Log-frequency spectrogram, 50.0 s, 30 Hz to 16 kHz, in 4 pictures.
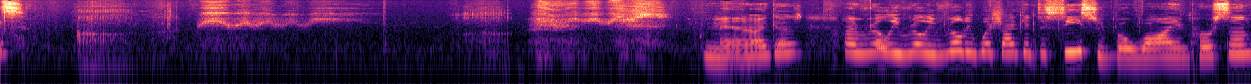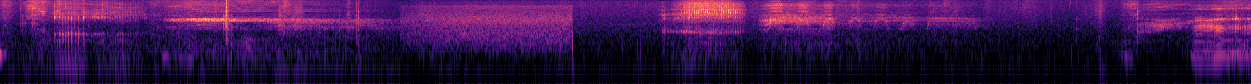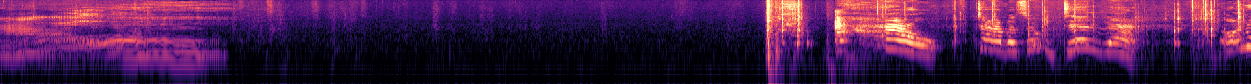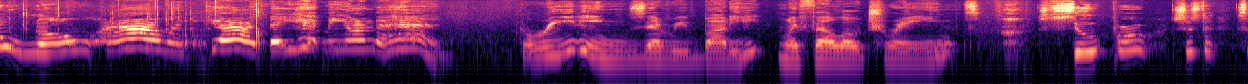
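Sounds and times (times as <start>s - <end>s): person mock snoring: 0.8s - 1.4s, 4.6s - 5.6s, 13.0s - 16.5s, 19.1s - 21.8s.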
